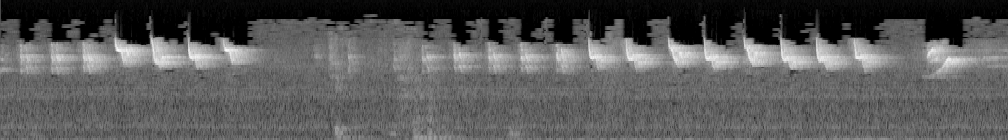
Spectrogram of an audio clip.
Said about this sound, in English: Willow warbler. Oh, this is a very nice descending song, very fluty, very sweet. And very different to the chip-chap, which is a bird that looks very much like it.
